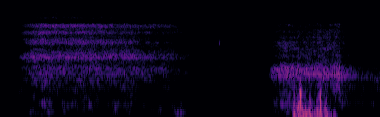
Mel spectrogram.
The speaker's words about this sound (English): But can we all start again with a deep breath?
